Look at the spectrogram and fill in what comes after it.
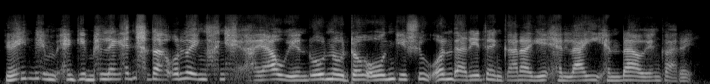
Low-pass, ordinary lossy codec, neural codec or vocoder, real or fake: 10.8 kHz; none; codec, 16 kHz in and 24 kHz out, 0.8 kbps, FocalCodec, streaming, 65536 codes; fake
